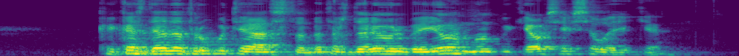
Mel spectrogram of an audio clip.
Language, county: Lithuanian, Vilnius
